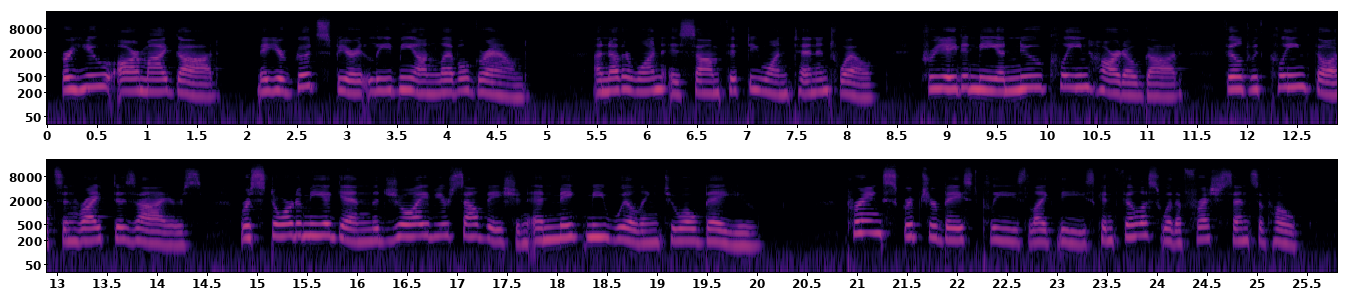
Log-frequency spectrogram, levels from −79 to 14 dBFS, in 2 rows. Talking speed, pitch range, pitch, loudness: 160 wpm, 185-250 Hz, 210 Hz, -41 LUFS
